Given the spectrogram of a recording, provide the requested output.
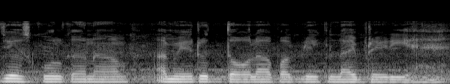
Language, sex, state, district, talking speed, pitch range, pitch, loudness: Hindi, female, Uttar Pradesh, Lucknow, 105 wpm, 115-120 Hz, 120 Hz, -17 LUFS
